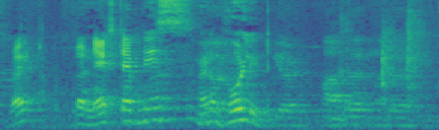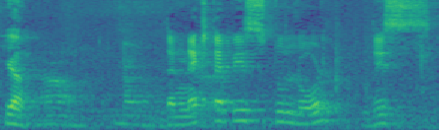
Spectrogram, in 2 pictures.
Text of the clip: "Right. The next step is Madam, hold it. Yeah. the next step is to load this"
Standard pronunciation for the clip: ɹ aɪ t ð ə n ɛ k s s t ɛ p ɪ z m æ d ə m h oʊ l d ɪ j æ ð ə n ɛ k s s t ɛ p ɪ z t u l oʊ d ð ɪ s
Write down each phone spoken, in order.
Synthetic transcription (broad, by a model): ɹ aɪ t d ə n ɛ k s s t ɛ p ɪ z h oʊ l ɪ j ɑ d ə n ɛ k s s t ɛ p ɪ z t u l oʊ d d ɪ s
